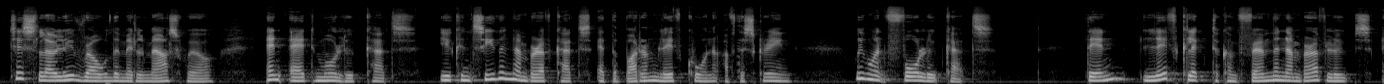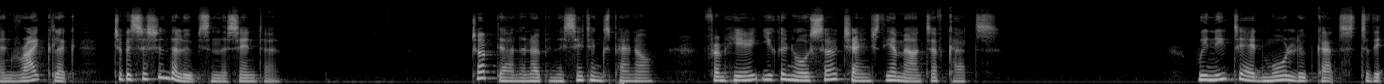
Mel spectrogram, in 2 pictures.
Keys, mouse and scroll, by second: 15.1 click, 15.1 right click, 18.9 click.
